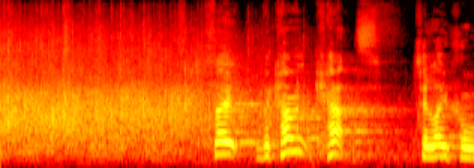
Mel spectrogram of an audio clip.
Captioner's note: applause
